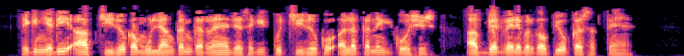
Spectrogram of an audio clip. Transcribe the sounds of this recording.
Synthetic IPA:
leːkɪnjɐd̪iʔaːp̚t͡ʃiːzõkamʊljãːŋkənkɐɾːɐɦeɦɛ̃d͡ʒɛːsekikʊt͡ʃʰt͡ʃiːzõkoʔɐləɡ̚kːɐɾnekikoːʃɪʃ | aːp̚ɡɛːʈʋeːleːbəlkaʊpjoːɡ̚kɐɾsɐk̚t̪eɦɛ̃ː

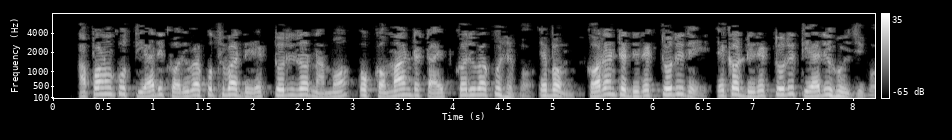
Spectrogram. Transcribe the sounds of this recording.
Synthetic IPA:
apɔɽ̃ɔkut̪ijaɾikɔɾibakut̪ʰibaɖiɾek̚ʈoɾiɾɔnamɔokɔmaɳɖʈajpkɔɾibakuɦebɔ̰ebɔŋkɔɾeɳʈɖiɾek̚ʈoɾiɾeːkɔɖiɾek̚ʈoɾit̪ijaɾiɦojd͡ʒibɔ

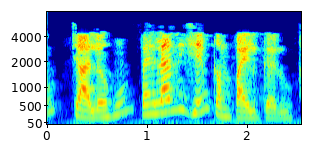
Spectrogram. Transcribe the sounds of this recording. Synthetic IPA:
t͡ʃaːləɦũpɛɦlãnid͡ʒʱeːmkəɐmpaːɪlkəɾu

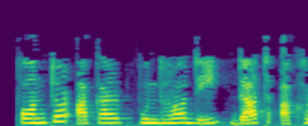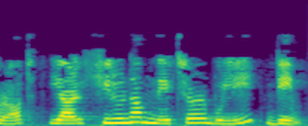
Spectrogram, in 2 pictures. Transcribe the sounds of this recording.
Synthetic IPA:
pɔntɔɹʔakaɹpundʱɔɹɔdidatʰakʰɔɹɔtjaɹxiɹunamnet͡ʃɔɹbulidim

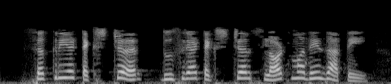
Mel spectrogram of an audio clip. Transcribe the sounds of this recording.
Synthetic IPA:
səkɾijəʈekst͡ɕəɾd̪usɾjaʈekst͡ɕəɾslɔʈməd̪ʱːjed͡zat̪e

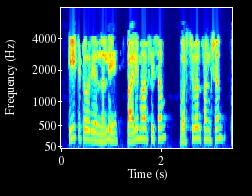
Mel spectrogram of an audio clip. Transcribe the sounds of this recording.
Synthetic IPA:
iːʈuʈoːɾijɐlnɐlːipaːlimaːɾfʰisɐm | ʋɐɾt͡ʃuʋɐlpʰɐŋkʂɐn

